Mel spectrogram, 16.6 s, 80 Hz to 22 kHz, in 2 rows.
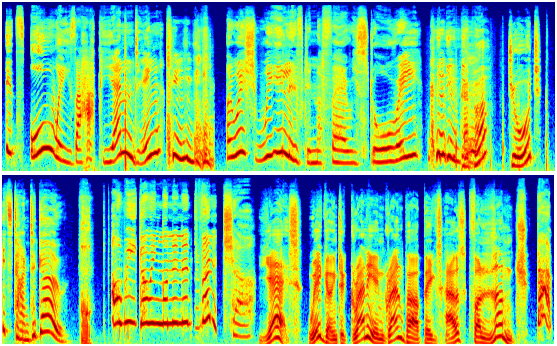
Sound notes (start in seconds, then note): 2.5 giggling; 6.4 both giggling; 9.4 snorts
